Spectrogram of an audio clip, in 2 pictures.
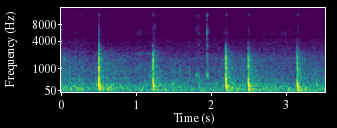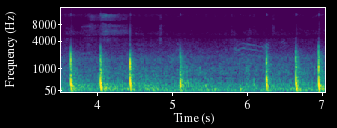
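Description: Aerial fireworks shells bursting in quick succession, about a dozen sharp bangs at roughly two a second, over a steady low rumble.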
